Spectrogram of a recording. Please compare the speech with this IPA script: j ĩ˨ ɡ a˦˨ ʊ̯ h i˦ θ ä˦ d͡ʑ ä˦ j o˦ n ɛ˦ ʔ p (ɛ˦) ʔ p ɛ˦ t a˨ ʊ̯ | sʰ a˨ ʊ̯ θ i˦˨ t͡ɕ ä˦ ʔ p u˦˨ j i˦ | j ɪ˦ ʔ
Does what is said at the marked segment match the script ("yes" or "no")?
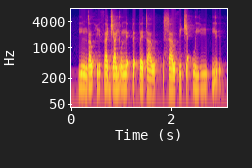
yes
